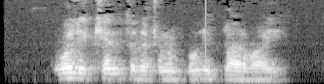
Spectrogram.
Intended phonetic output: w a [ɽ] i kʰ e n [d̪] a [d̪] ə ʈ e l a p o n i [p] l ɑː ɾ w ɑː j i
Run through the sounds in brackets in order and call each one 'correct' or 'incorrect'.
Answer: incorrect: l, incorrect: t̪, correct, correct

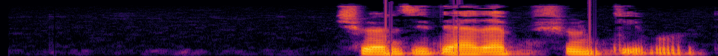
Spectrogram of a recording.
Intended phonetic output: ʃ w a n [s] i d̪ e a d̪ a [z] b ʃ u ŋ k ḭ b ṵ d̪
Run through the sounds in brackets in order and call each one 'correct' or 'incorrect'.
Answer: incorrect: z, incorrect: none

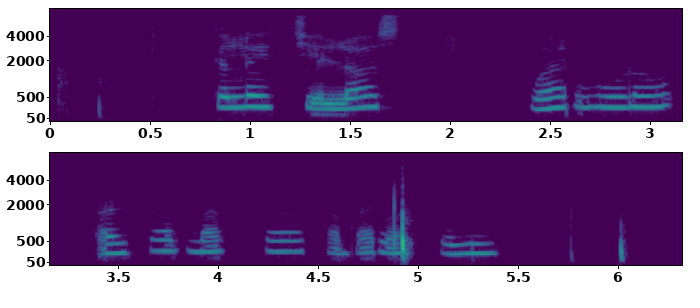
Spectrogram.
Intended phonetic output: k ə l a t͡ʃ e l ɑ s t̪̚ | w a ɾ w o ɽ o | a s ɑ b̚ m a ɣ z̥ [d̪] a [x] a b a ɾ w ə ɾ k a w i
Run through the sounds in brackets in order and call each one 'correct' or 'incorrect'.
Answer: incorrect: t̪, correct

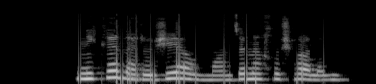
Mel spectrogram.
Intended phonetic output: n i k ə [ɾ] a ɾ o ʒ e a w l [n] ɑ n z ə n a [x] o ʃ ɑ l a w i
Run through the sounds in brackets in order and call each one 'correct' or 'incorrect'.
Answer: incorrect: l, incorrect: m, correct

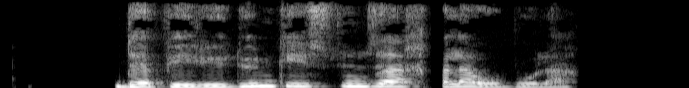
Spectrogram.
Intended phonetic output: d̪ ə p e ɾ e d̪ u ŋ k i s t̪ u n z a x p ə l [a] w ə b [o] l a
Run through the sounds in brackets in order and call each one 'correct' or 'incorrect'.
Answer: correct, correct

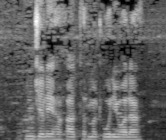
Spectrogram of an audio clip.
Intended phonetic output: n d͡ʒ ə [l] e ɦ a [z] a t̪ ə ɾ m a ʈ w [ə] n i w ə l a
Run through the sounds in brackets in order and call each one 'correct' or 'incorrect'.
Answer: correct, incorrect: ɣ, correct

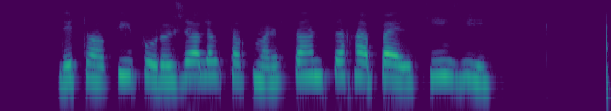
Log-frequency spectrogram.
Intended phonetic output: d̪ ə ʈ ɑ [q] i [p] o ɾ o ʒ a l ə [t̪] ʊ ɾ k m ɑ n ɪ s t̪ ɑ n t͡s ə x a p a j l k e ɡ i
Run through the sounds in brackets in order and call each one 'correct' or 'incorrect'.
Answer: incorrect: p, correct, correct

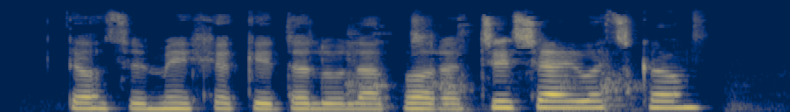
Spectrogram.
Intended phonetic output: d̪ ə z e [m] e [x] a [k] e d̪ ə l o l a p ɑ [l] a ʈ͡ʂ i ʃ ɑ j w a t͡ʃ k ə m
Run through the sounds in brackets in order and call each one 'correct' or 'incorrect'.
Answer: correct, correct, correct, incorrect: ɾ

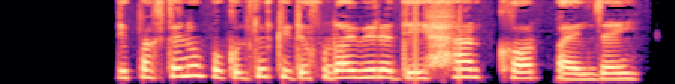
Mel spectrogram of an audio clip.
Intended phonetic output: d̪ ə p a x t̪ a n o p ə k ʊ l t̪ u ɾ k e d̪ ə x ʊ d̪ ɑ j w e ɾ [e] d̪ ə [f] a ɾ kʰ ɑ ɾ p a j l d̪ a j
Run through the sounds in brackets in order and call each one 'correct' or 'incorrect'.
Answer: incorrect: a, incorrect: h

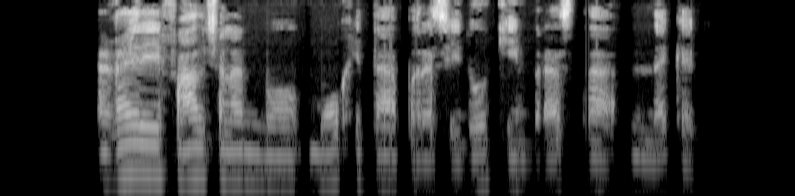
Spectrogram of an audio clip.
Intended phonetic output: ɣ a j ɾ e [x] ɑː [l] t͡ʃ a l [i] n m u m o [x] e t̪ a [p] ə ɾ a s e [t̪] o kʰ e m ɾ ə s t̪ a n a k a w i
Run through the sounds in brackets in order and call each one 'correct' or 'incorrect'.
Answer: incorrect: f, correct, incorrect: a, correct, correct, incorrect: d̪

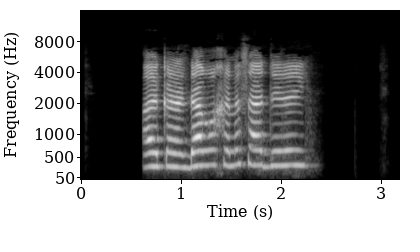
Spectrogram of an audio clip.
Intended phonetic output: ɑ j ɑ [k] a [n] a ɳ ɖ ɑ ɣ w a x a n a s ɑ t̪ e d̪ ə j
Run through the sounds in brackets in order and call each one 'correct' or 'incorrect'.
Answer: correct, correct

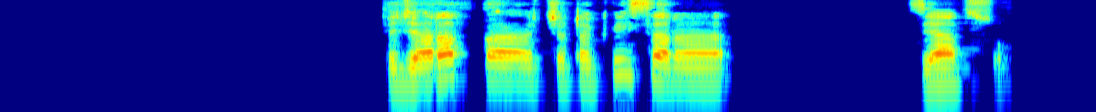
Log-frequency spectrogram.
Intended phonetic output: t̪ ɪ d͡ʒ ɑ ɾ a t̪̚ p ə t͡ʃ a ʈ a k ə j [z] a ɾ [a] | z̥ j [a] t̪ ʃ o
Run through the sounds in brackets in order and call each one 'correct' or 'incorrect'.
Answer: incorrect: s, correct, incorrect: ɑ

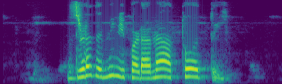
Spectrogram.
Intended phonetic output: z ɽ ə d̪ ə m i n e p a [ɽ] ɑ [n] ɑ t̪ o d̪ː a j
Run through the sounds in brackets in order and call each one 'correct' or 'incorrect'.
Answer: correct, correct

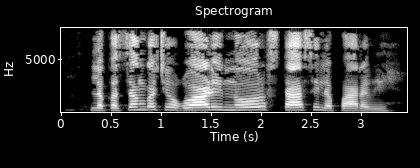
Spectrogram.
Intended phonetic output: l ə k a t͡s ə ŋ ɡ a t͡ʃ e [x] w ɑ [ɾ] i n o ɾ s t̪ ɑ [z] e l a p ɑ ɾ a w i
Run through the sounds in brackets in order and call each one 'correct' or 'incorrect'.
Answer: incorrect: ɣ, incorrect: ɽ, incorrect: s

